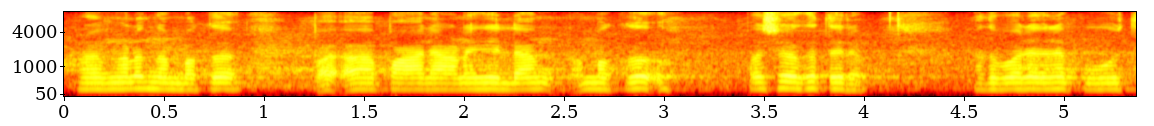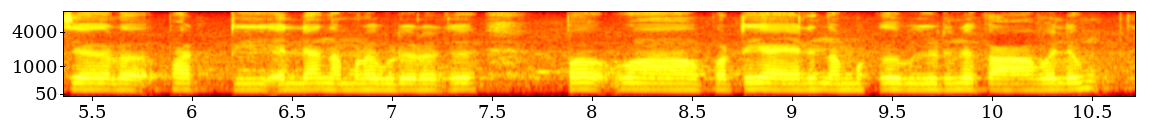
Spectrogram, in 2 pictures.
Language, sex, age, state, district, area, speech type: Malayalam, female, 30-45, Kerala, Pathanamthitta, rural, spontaneous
